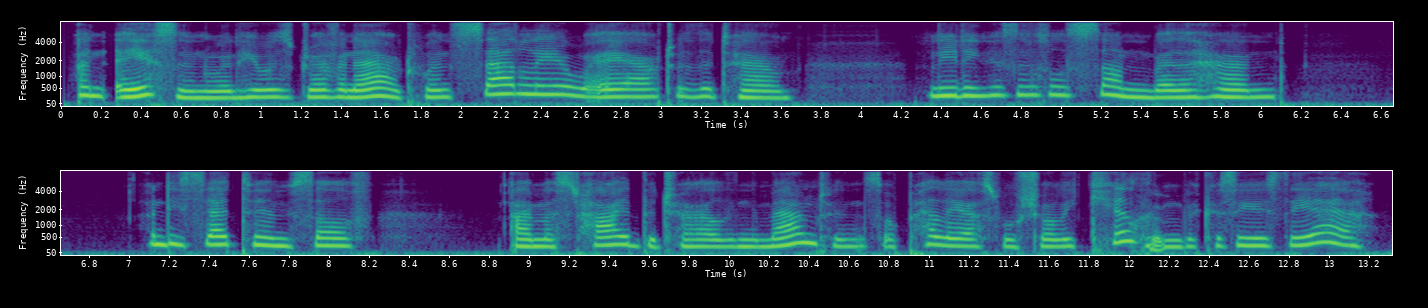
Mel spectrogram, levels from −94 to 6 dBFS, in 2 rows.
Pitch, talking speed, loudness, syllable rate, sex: 235 Hz, 205 wpm, -18 LUFS, 5.4 syllables/s, female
